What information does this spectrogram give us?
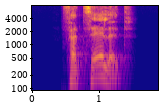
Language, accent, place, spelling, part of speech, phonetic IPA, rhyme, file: German, Germany, Berlin, verzählet, verb, [fɛɐ̯ˈt͡sɛːlət], -ɛːlət, De-verzählet.ogg
- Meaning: second-person plural subjunctive I of verzählen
